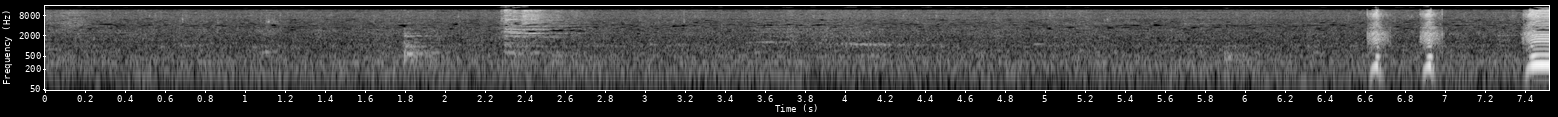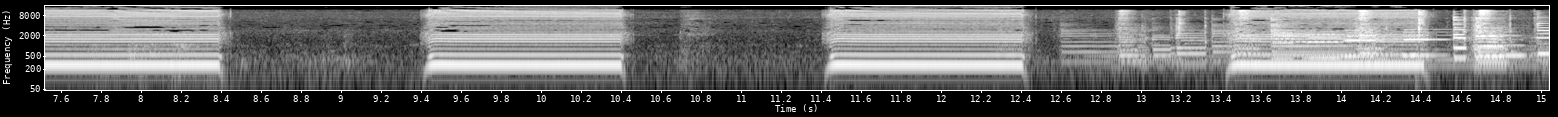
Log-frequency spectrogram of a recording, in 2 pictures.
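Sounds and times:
low electronic buzzer: 6.6s - 8.5s, 9.4s - 10.5s, 11.4s - 12.5s, 13.4s - 14.4s.

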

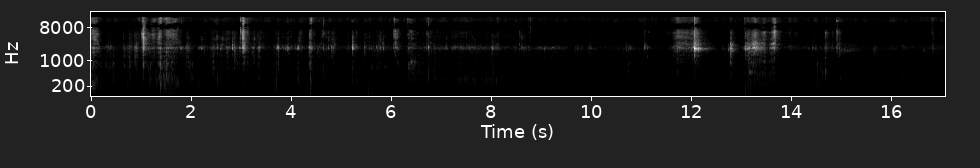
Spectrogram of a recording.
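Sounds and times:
person chewing: 0.0s - 12.2s.

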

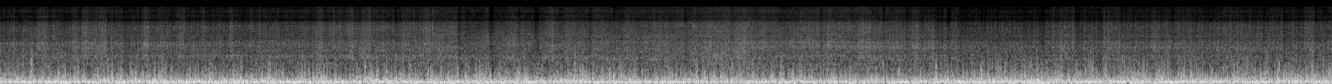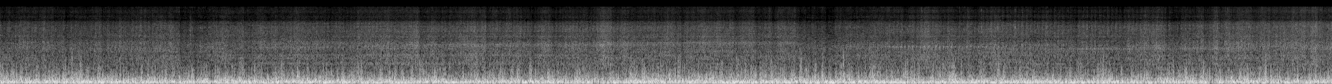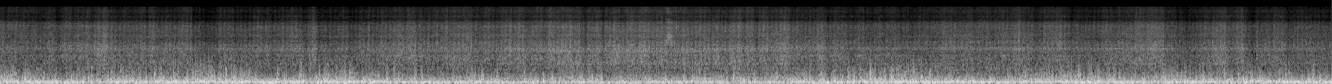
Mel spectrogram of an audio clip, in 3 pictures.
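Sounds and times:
motorcycle engine running: 0.0s - 39.9s
wind on microphone: 0.0s - 39.9s.

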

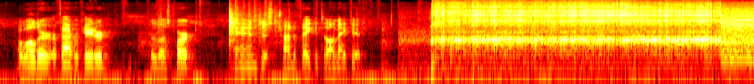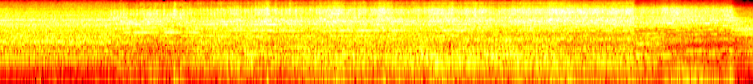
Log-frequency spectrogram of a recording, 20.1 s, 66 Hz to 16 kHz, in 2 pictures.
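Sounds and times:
welder arc crackling and hissing: 5.4s - 9.7s
chop saw motor humming: 5.4s - 19.8s
saw blade cutting steel: 5.5s - 20.0s.

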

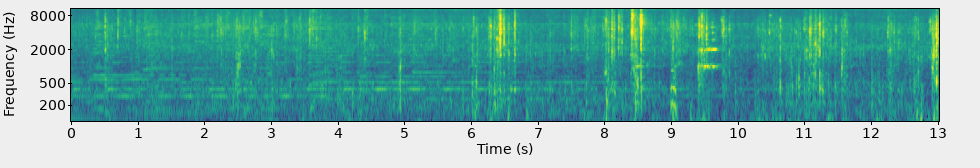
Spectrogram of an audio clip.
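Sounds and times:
bike frame rattling: 0.0s - 13.0s
wind rumble on microphone: 2.3s - 13.0s
short squeal: 9.4s - 9.9s.

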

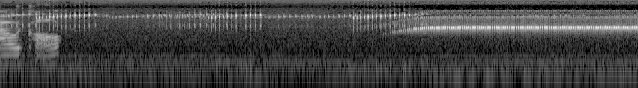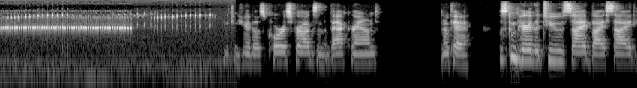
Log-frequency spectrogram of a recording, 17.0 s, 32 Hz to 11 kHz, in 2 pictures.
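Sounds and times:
frogs giving pulsed trills: 0.0s - 11.6s
toad trilling: 0.0s - 11.6s.

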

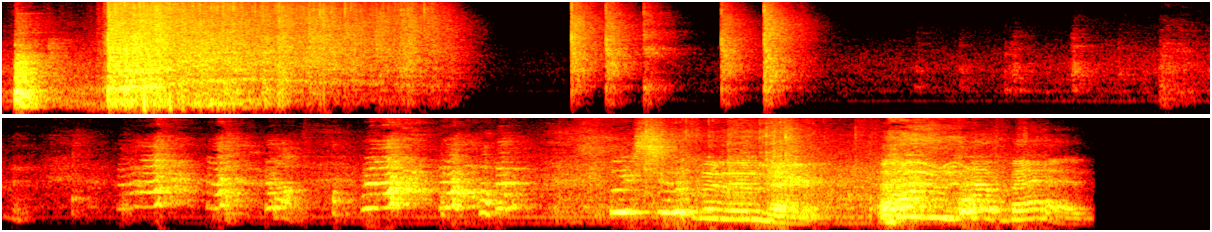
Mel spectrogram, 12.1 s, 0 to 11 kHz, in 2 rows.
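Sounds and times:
lighters exploding in microwave: 0.5s - 4.1s
sharp cracks: 0.5s - 4.2s.

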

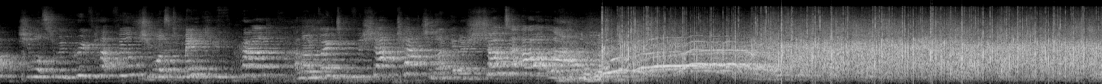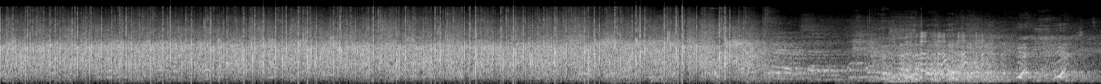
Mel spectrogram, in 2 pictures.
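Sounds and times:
audience applauding: 5.8s - 18.7s.

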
